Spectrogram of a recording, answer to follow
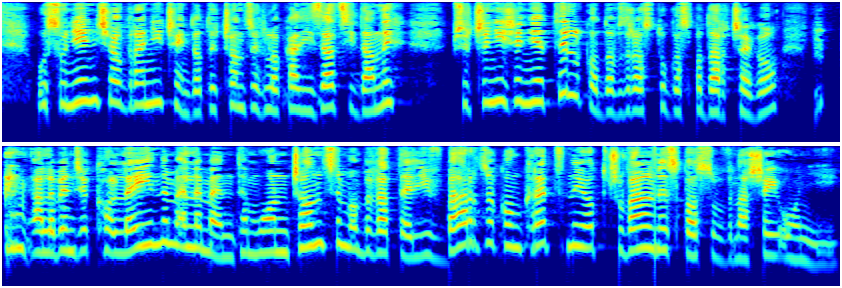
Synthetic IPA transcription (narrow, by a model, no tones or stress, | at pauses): usuɲeɲt͡ɕɛɔɡɾaɲit͡ʂɛɲd̪ɔt̪ɘt͡ʂɔnt̪sɘxlɔkalʲizat̪sʲjid̪anɘxpʂɘt͡ʂɘɲiɕɛɲɛt̪ɘlkɔd̪ɔvzɾɔst̪uɡɔspɔd̪aɾt͡ʂɛɡɔ | alɛbɛɲd͡ʑɛkʰɔlɛjnɘmɛlɛmɛnt̪ɛmwɔnt͡ʂɔnt̪sɘmɔbɘvat̪ɛlʲivbaɾd̪zɔkɔŋkɾɛt̪nɘiɔt̪t͡ʂuvalnɘspɔsubvnaʂɛjuɲji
